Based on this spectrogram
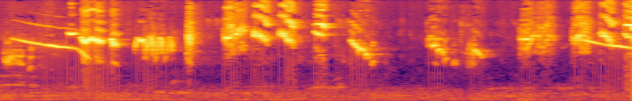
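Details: Female white-rumped shama calling persistently at a male: loud varied whistles, sliding descending notes near the top of the range mixed with harsh chattering bursts, delivered in rapid irregular phrases with short pauses.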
